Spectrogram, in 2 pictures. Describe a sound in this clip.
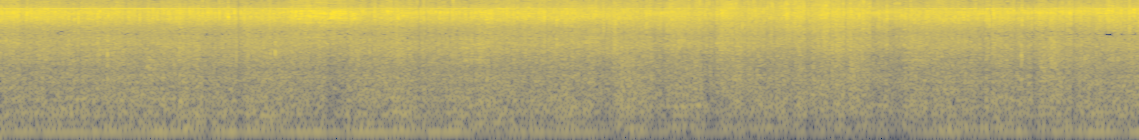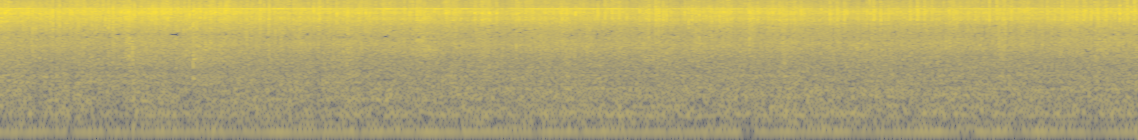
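Sheets of plastic film rustle and slide along a conveyor.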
